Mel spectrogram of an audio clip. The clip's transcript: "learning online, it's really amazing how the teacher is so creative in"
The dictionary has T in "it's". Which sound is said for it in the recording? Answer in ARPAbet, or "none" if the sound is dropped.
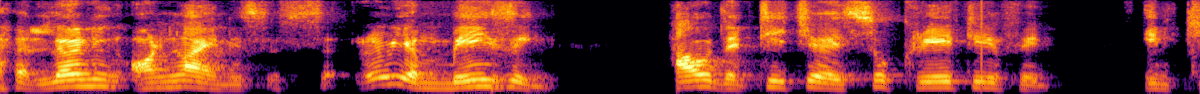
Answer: S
